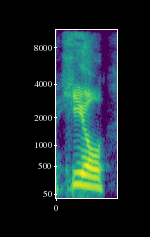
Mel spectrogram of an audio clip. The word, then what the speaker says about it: Gil: You got a treat there with Glass now and Heel on the mound. I did say Luis Heel's name right? Correct? Yes. It's right. I know it's not Gil because that's disrespectful to the Spanish people.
